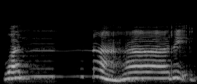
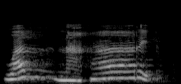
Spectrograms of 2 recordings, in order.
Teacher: Maka suara nun yang terdengar bukan suara lam. Wan nahari bukan dibaca wal nahari. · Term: idgham syamsiah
